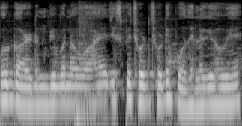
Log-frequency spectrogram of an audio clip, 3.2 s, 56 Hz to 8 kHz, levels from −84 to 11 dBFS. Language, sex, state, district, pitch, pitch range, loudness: Hindi, male, Uttar Pradesh, Saharanpur, 135 Hz, 130-150 Hz, -15 LUFS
